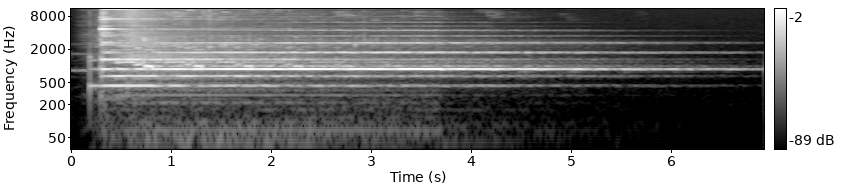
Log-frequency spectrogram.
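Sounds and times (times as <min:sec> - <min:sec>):
chime: 0:00.2 - 0:04.2
item flute jingle: 0:00.2 - 0:05.8.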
